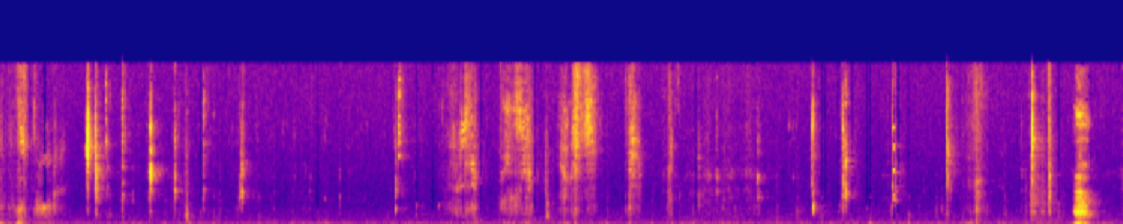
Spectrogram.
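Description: Close-miked chewing and lip-smacking of king crab meat: a steady run of soft, wet mouth clicks. One louder vocal sound comes near the end.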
